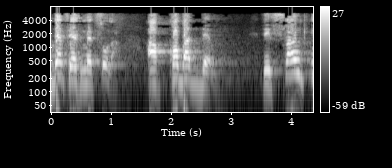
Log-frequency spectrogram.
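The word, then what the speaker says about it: metsola (מְצוֹלָה): The word metsola, the depths, depth. Pronounce the word depths, metsola, M-E-T-S-O-L-A-H.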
